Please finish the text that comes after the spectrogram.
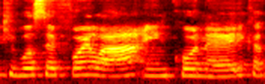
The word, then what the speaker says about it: Connecticut: É, Então assim, você acha que tipo eu vi que você foi lá em Conérica. Conérica, gente, é Connecticut, né? Que a gente fala, só que aqui pronuncia diferente.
